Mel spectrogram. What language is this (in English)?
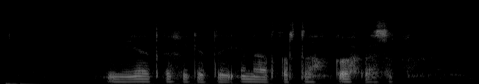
Somali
